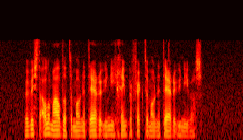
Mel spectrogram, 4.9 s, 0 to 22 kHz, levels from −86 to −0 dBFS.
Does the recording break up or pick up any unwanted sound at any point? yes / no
no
